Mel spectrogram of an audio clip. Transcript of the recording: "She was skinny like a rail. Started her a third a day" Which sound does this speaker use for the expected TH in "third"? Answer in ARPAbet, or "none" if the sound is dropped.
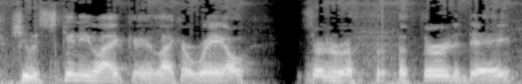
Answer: TH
